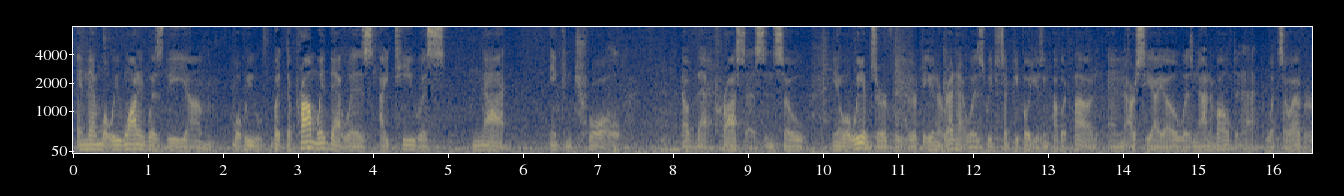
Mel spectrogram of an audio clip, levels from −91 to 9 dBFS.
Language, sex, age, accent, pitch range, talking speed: English, male, 50-69, American, 80-115 Hz, 190 wpm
